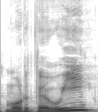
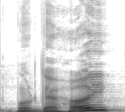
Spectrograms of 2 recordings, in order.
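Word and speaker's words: Mur de Huy: Walońska strzała, e, wyścig jednego podjazdu e, Murdewi, Murdehoi, zależy e, jak tam kto wymawia, czy po walońsku, czy francusku, czy po flamandzku.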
